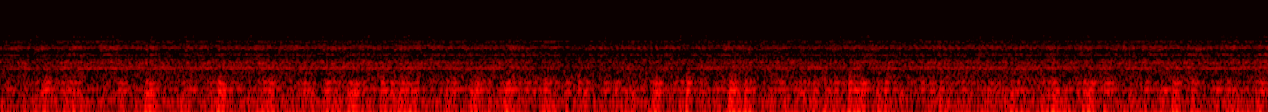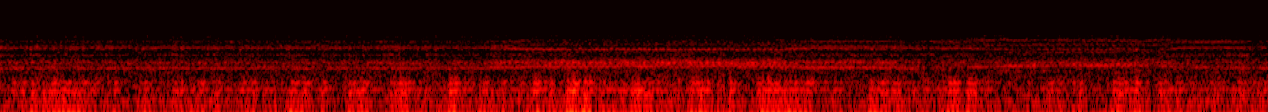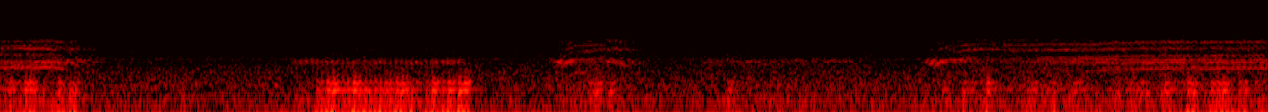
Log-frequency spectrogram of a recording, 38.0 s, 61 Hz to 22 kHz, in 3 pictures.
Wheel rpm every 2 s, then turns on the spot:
150, 160, 160, 160, 160, 160, 160, 160, 160, 160, 160, 160, 160, 60, 10, 30, 30, 60, 140.
26-30 32-34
